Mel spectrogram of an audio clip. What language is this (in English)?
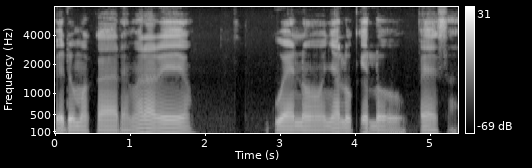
Luo (Kenya and Tanzania)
